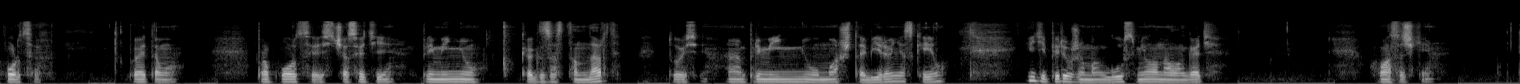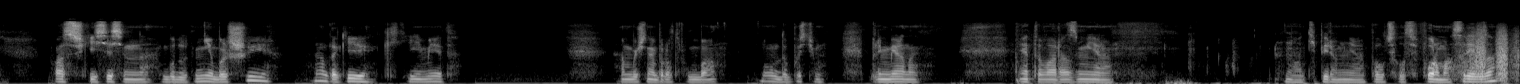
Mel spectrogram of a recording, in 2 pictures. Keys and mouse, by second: 4.2 Tab, 4.9 ctrl+a, 10.3 Tab, 11.1 ctrl+shift+b, 22.5 click, 26.5 Tab.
